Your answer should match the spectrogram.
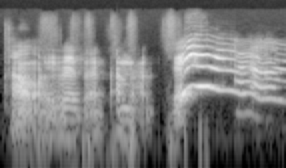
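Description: A woman's voice calling out a playful imitation of a cat's "Meow!": one long, high-pitched call about a second in that rises and then falls. Before it comes a second of choppy voice sound.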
